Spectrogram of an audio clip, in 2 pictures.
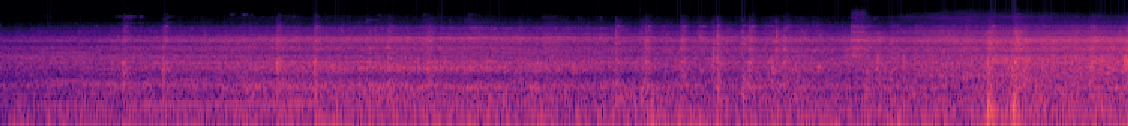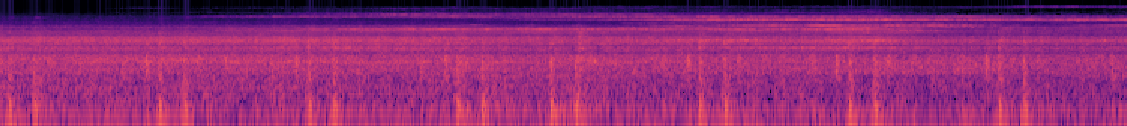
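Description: A train passing close by. A steady rumble gives way, about ten seconds in, to a run of heavy knocks as the wheels cross rail joints, with a thin high whine over it in the second half.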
